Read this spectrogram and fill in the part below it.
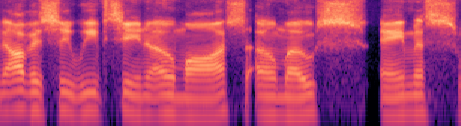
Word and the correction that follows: Omos: So I have to say his name is Omos. That's how you properly say it.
